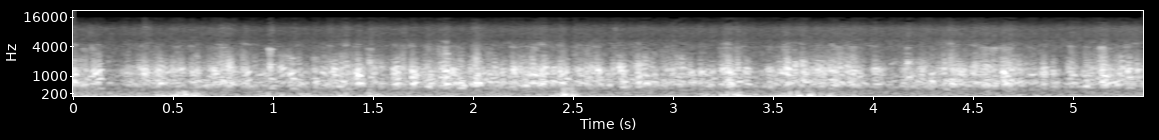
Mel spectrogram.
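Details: Many wood frogs at a lively pond in spring, breeding season, produce a thick mass of gravelly clucking croaks, while soft low thumps and rumbles sound occasionally underneath.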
